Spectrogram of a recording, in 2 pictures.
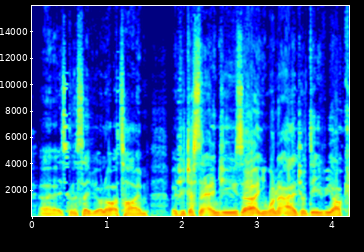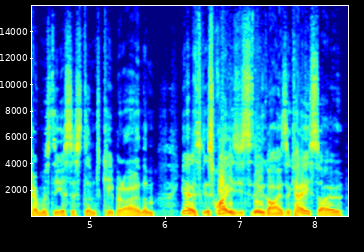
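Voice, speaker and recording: A man's voice: medium pitch, darkish tone. A man presenting a casual how-to tutorial, informal and reassuring, often checking in with little tag words.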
